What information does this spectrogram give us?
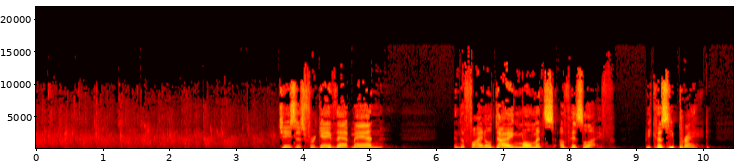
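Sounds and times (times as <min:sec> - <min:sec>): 
crowd applauding: 0:00.0 - 0:04.4
speech: 0:03.7 - 0:05.3, 0:06.3 - 0:08.6, 0:09.2 - 0:10.1.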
